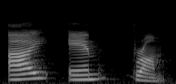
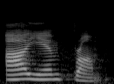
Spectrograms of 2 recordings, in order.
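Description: First: Very slow, each word separated; slow model phrase. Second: Said in the usual way. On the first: Shown as a demonstration. Teacher models phrase slowly. (frase modelo muy lenta, palabra por palabra)

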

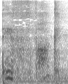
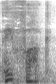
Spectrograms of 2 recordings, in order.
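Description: First: Whispered "They fuck." with no voice; sneaky realization, whispered. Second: Softly voiced, half to yourself; hushed aside. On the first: Retold or imitated. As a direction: breathe "They fuck." as a shocked secret. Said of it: "and you're like". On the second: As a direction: drop it to a private hush. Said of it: "you're like".

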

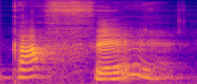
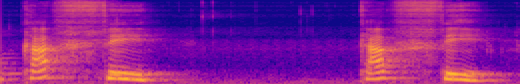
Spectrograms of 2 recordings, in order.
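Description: First: "café" with open final é, ca-FEH; Portuguese open café. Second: "café" with closed final ê, ca-fê; French closed E. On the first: Teacher says the Portuguese word for comparison, open E. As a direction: open up the last vowel of "café". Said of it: "é igualzinho". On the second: Teacher models French café, closed E. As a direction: keep the end of "café" tight and closed. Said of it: "então, é fechado". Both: Shown as a demonstration.

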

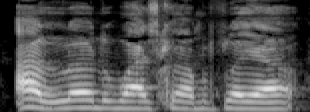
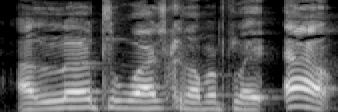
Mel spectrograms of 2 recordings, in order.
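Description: First: Said in the usual way. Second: "out" punched at the end; stress on OUT. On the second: Real, not acted. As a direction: land hard on "out" with a rise. Line repeated with new emphasis.

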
